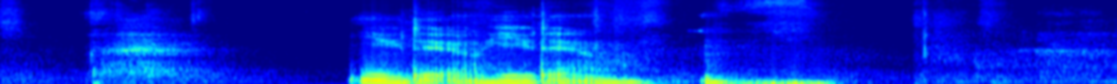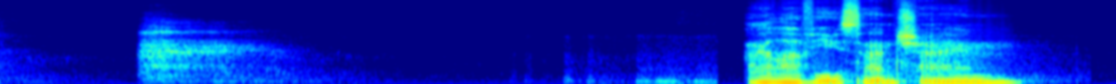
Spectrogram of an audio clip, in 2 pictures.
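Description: A young man speaks softly and tenderly, close to the microphone.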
